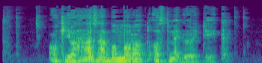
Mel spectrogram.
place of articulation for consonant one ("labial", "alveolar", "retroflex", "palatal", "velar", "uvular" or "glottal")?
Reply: velar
